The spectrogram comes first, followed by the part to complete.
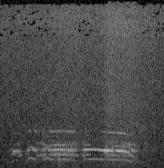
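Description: A rooster crowing once, faint: one long call that holds its pitch and drops at the end.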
